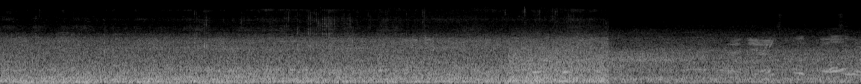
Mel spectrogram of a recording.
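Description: Busy city street ambience: a steady wash of traffic with indistinct voices of passers-by. It drops noticeably in level about six seconds in.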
